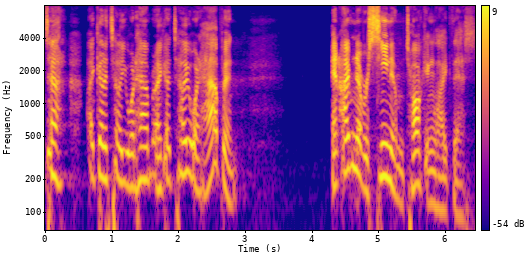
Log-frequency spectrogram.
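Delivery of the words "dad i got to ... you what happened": put-on overwhelmed rushed speech, much faster. Retelling his son's FaceTime call from camp, imitating son too overwhelmed to talk. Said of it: "he can't even talk".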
